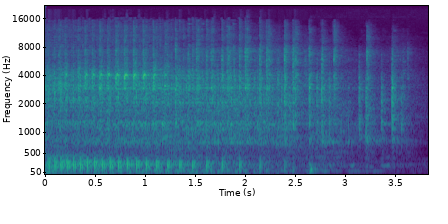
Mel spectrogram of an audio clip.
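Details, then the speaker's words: Generac GP5500 generator engine, run after sitting a year or two with oil found as thick as grease: steady thumping knock about four times a second, faint when cold, worse as it warms, fading as it runs down; cause unconfirmed. "so I'm not sure how that's sounding on the camera but when I first started this thing cold it didn't sound too bad but as it warms up she starts to knock a little"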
